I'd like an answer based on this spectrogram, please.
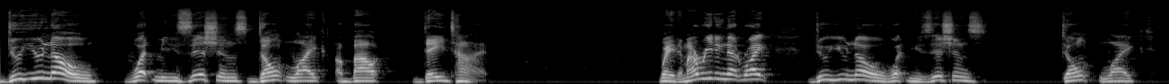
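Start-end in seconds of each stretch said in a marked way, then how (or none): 0.0-4.9 slow, drawn-out, deliberate, spelled-out delivery. Repeating a joke for listeners who may be too young to get it, saying it slowly. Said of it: "I'm gonna say it slow".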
